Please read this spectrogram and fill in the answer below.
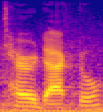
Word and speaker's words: pterodactyl: Stuff like pterodactyl. If I were to try to spell that out, T, but that would be wrong, because apparently there's a silent P.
